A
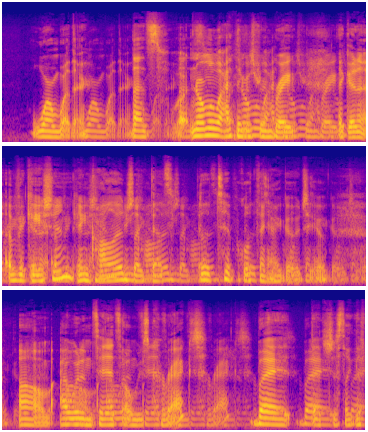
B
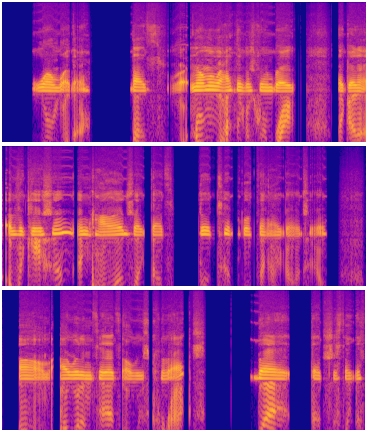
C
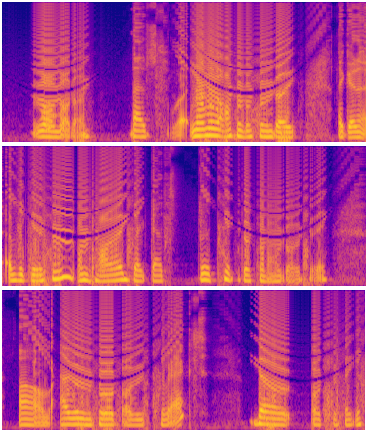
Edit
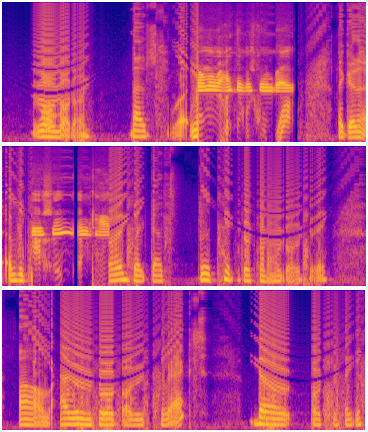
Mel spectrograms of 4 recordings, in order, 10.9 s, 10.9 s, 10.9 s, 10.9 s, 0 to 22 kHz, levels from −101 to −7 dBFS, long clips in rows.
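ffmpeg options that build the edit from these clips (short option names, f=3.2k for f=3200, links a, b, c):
-filter_complex "[1:a]asplit=2[a][b];[2:a]asplit=3[c][d][e];[c]atrim=end=1.962[f];[a]atrim=start=1.958:end=2.962[g];[d]atrim=start=2.958:end=3.942[h];[b]atrim=start=3.938:end=4.712[i];[e]atrim=start=4.708[j];[f][g]acrossfade=d=0.004:c1=hsin:c2=hsin[k];[k][h]acrossfade=d=0.004:c1=hsin:c2=hsin[l];[l][i]acrossfade=d=0.004:c1=hsin:c2=hsin[m];[m][j]acrossfade=d=0.004:c1=hsin:c2=hsin"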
